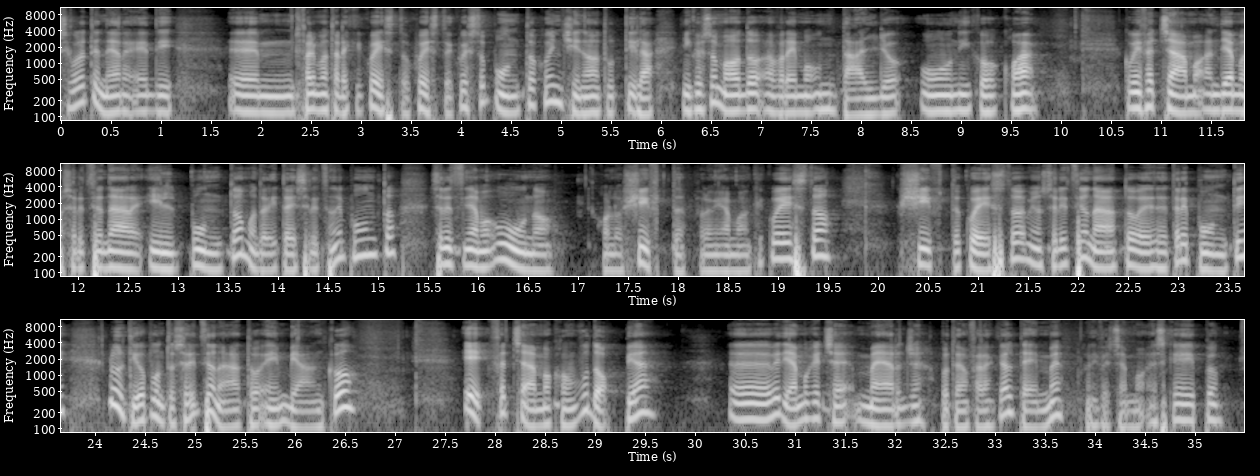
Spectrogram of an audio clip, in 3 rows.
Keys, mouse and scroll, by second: 13.1 click, 15.9-17.7 right drag, 18.4-20.2 right drag, 20.9-22.7 right drag, 28.8 w.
